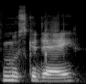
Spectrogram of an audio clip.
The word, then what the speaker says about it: Muscadet: It's Muscadet. You wouldn't pronounce the T on the end.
